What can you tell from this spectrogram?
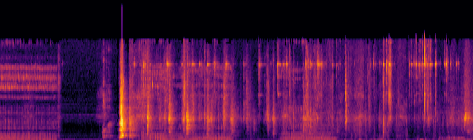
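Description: A French bulldog growling in low, rough bursts while guarding its bone, three times over several seconds, with one sharp loud bark a couple of seconds in.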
